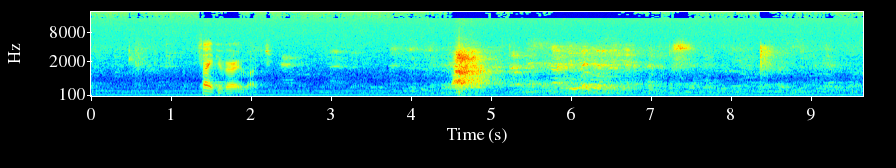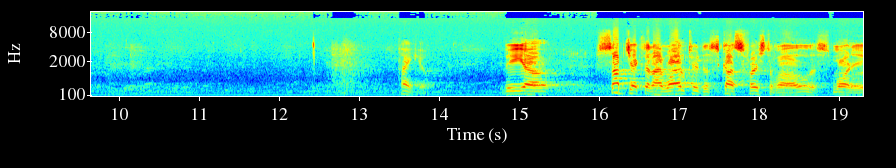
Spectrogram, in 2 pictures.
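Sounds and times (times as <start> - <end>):
faint murmuring: 0.0 - 19.3
speech: 1.4 - 2.4, 13.5 - 14.0, 14.8 - 19.3
laughter: 2.4 - 12.7
dog barking during a lecture: 4.5 - 5.2.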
